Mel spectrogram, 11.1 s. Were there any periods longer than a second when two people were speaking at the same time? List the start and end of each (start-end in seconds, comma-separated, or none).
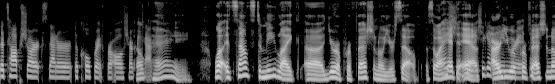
8.8-10.5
